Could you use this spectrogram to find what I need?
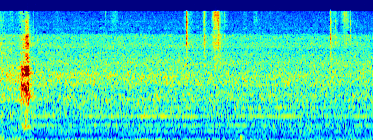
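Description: Dough pieces are set down softly on a baking tray.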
